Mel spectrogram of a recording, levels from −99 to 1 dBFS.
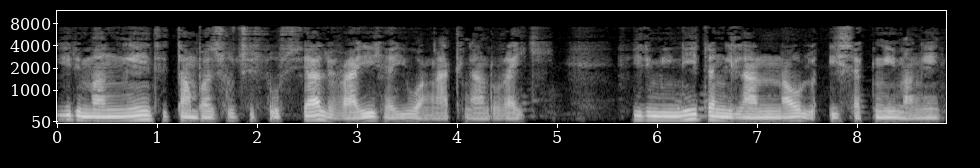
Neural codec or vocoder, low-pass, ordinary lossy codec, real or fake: none; 7.2 kHz; MP3, 32 kbps; real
